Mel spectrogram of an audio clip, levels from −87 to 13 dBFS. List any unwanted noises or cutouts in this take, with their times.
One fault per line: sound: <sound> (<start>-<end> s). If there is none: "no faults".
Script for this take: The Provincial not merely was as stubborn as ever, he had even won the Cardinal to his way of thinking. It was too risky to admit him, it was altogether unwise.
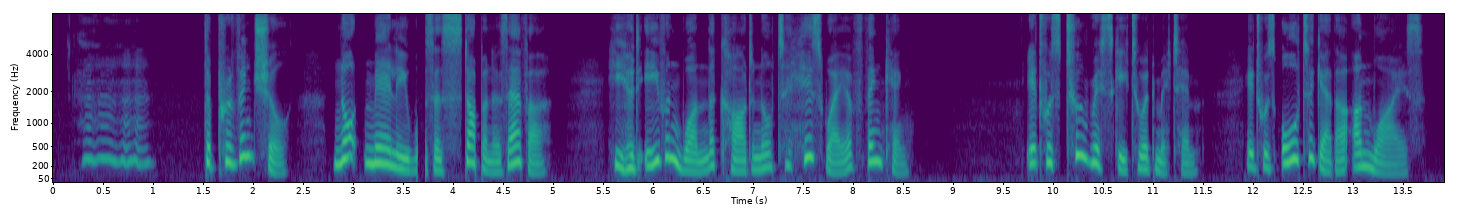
sound: laugh (0.1-1.0 s)
sound: dropout (3.6-3.7 s)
